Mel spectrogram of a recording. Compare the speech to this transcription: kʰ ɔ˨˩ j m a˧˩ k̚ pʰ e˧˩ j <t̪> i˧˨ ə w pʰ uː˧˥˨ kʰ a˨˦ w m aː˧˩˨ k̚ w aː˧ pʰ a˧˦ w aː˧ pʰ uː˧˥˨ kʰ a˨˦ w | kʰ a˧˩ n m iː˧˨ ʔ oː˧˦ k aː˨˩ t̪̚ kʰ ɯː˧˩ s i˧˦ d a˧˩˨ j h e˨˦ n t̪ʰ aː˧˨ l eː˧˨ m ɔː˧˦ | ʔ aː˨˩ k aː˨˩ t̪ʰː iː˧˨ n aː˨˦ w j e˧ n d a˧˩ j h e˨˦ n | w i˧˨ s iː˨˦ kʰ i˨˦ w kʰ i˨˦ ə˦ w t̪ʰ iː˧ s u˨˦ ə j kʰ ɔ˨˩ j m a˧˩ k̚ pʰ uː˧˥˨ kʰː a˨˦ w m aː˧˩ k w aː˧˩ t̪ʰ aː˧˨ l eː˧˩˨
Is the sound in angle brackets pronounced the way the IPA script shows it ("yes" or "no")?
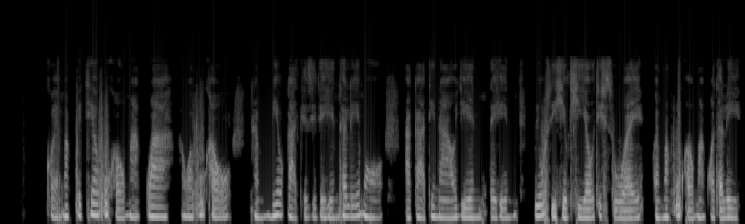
no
